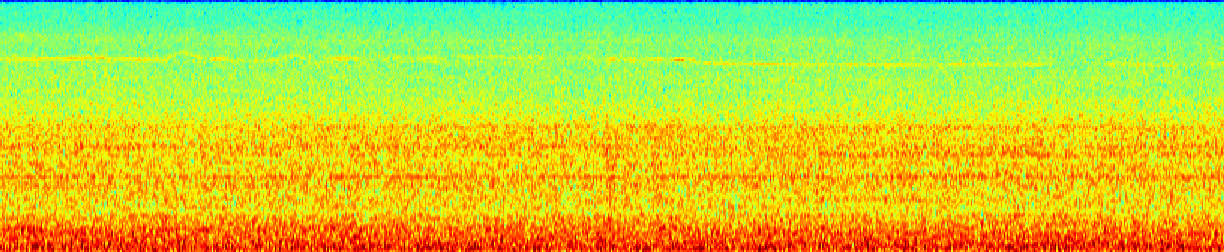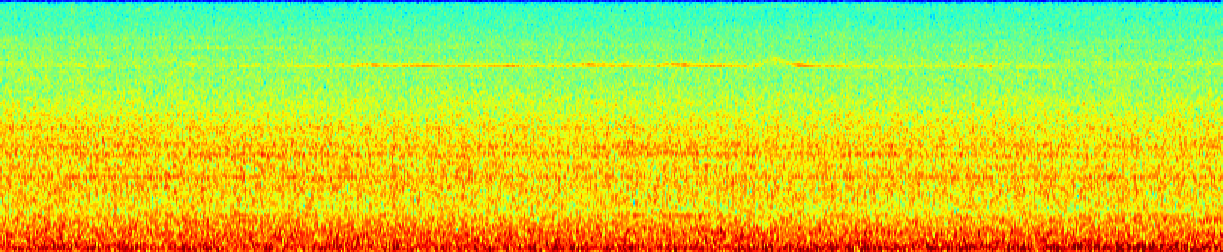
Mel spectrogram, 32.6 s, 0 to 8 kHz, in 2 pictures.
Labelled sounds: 9.4	9.7	vessel noise, 3.6 to 3.7 kHz
21.0	21.4	vessel noise, 3.5 to 3.6 kHz
26.8	27.2	vessel noise, 3.5 to 3.6 kHz

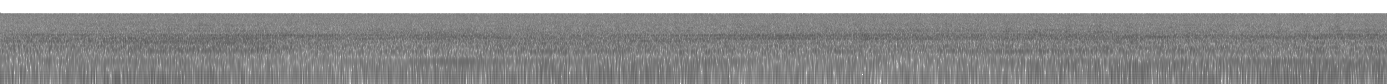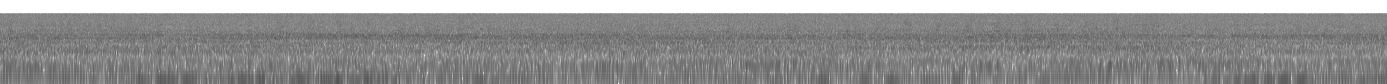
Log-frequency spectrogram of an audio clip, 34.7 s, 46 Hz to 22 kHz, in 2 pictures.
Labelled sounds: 18.7	19.0	vessel noise, 2.7 to 2.9 kHz

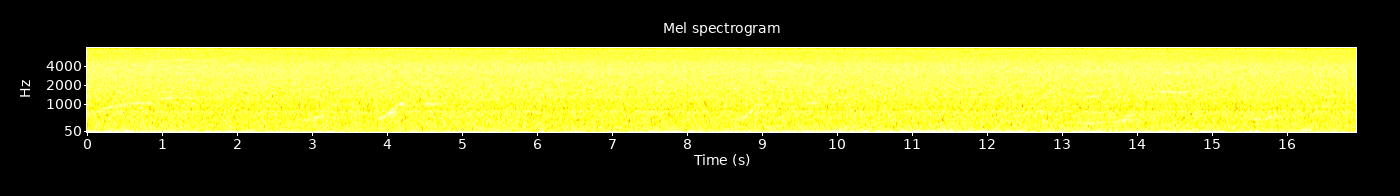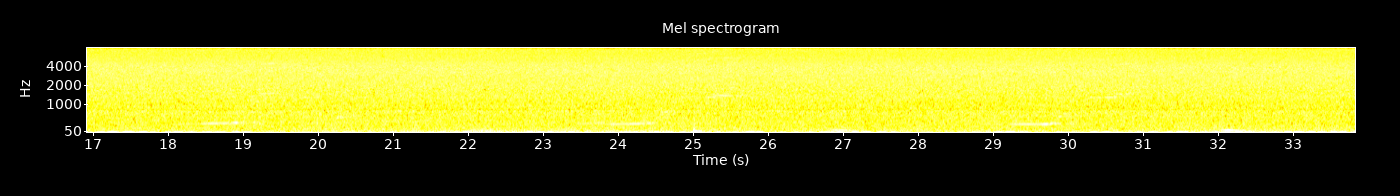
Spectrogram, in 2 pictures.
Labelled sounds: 0.6	1.4	humpback whale, 0.93 to 5.2 kHz
14.3	14.7	humpback whale, 1.5 to 1.7 kHz
25.2	25.7	humpback whale, 1.2 to 5.5 kHz
30.5	30.8	humpback whale, 1.2 to 1.5 kHz

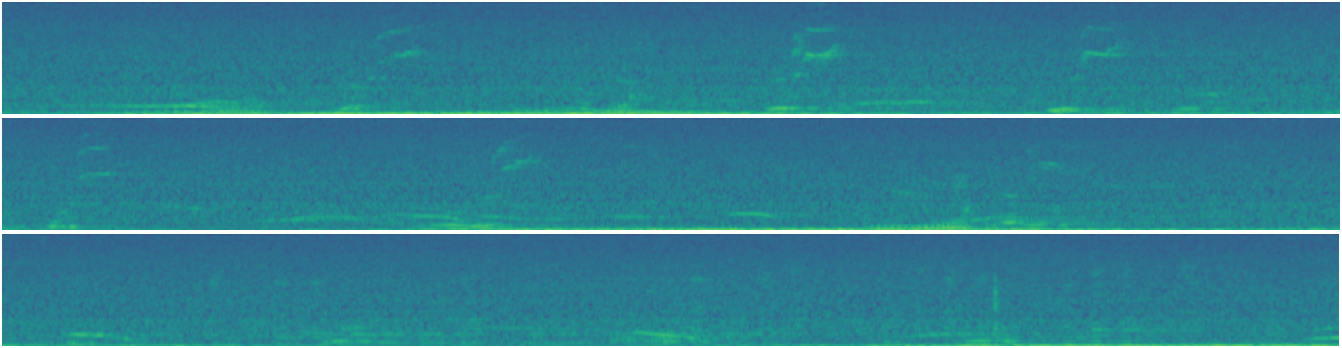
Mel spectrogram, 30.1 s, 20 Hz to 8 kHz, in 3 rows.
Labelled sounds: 2.8	3.2	humpback whale, 1.7 to 3.8 kHz
6.0	6.3	humpback whale, 1.4 to 3.9 kHz
8.1	8.5	humpback whale, 1.5 to 2.5 kHz
10.6	10.9	humpback whale, 1.5 to 1.8 kHz
13.8	14.1	humpback whale, 1.9 to 2.6 kHz

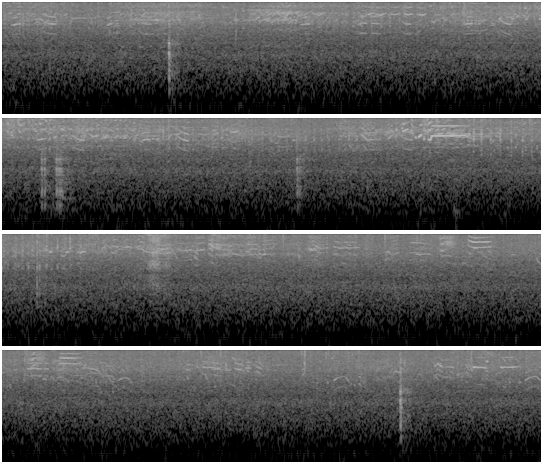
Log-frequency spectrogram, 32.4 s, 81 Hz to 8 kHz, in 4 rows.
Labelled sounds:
1.0	2.4	Pacific white-sided dolphin, 3.7 to 4.1 kHz
3.6	4.3	Pacific white-sided dolphin, 3.7 to 5.8 kHz
7.0	7.3	Pacific white-sided dolphin, 3.4 to 7.8 kHz
9.5	10.5	Pacific white-sided dolphin, 3.1 to 3.9 kHz
10.7	11.0	Pacific white-sided dolphin, 5.2 to 5.7 kHz
13.5	13.8	Pacific white-sided dolphin, 3.1 to 4.7 kHz
14.5	15.3	Pacific white-sided dolphin, 3.1 to 7.8 kHz
17.7	18.5	Pacific white-sided dolphin, 3.5 to 4.9 kHz
18.8	20.3	Pacific white-sided dolphin, 3.2 to 6.2 kHz
21.1	22.6	Pacific white-sided dolphin, 3.3 to 5.6 kHz
23.1	23.6	Pacific white-sided dolphin, 4.4 to 7.3 kHz
24.6	25.8	Pacific white-sided dolphin, 2.9 to 7.9 kHz
27.2	27.6	Pacific white-sided dolphin, 3.5 to 4.0 kHz
29.2	29.5	Pacific white-sided dolphin, 2.1 to 2.7 kHz
30.7	32.3	Pacific white-sided dolphin, 2.3 to 7.9 kHz

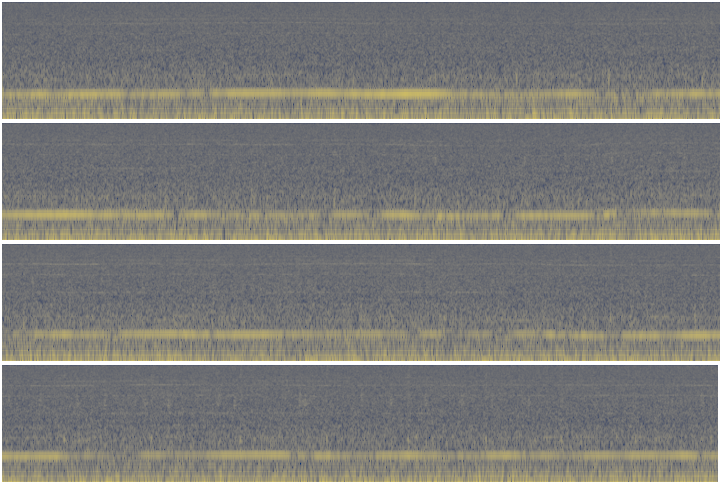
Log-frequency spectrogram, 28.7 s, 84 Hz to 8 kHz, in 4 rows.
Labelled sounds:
14.7	15.1	vessel noise, 3.6 to 3.7 kHz
20.0	20.2	vessel noise, 3.4 to 3.5 kHz

